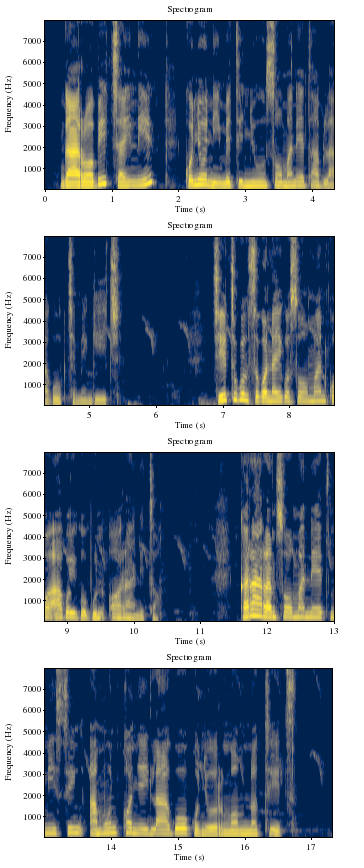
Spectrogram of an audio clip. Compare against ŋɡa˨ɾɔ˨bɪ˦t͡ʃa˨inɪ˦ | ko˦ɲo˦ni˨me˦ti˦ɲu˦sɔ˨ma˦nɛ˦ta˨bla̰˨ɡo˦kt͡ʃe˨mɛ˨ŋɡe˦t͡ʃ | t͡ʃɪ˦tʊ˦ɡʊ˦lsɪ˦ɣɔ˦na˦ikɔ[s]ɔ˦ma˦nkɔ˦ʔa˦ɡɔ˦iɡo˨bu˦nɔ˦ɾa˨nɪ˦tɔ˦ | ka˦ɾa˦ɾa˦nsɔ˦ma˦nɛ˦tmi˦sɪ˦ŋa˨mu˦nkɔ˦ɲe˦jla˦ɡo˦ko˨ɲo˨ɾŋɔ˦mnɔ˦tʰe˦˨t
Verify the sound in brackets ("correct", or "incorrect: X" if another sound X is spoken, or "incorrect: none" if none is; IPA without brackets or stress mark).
correct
